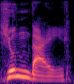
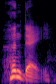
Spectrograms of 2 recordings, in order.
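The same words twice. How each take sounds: First: The Y sound is emphasized and drawn out. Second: The Y sound passes by quickly and lightly. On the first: The speaker calls it wrong. "placing a lot of emphasis on the Y" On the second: The speaker calls it right. "the Y goes by a little bit quicker"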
